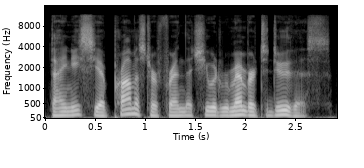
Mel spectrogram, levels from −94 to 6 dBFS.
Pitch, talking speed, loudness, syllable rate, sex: 125 Hz, 225 wpm, -20 LUFS, 6.1 syllables/s, male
